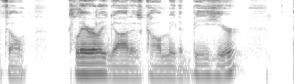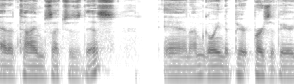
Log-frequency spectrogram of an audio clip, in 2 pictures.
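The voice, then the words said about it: Voice sounds rough, not normal. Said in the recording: “my voice is not normal, just allergies here ... I just sound bad ... that doesn't help my voice a whole lot”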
